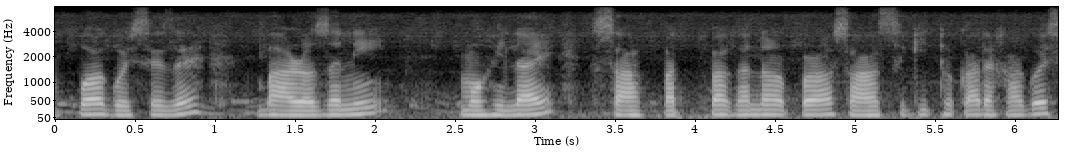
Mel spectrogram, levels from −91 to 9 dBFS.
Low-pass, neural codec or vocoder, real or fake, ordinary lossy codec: none; none; real; none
